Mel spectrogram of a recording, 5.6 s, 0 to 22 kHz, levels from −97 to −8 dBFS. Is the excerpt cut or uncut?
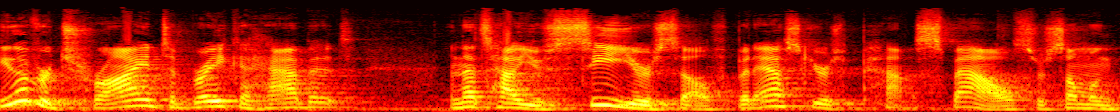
cut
